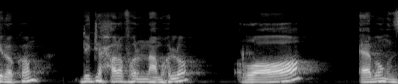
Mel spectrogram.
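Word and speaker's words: ر: 2টি হরফের নাম হলো র এবং জা। র এবং জা। র হরফটি এখানে আমরা পোর করে উচ্চারণ করব, মোটা করে উচ্চারণ করব, এবং র হরফটি একালিফ টেনে পড়ব।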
